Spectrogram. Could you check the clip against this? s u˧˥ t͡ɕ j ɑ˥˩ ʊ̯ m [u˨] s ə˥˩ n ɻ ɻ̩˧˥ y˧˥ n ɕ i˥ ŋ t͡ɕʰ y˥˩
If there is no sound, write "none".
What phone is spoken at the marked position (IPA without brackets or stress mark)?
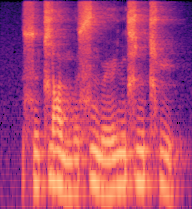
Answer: u˧˥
